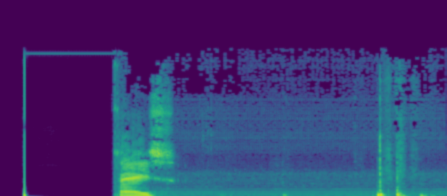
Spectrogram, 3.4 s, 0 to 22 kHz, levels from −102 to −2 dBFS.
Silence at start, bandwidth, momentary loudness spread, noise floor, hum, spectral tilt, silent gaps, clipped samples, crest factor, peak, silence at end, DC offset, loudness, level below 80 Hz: 0.2 s; 16.5 kHz; 16 LU; -61 dBFS; none; -4.5 dB/octave; none; under 0.1%; 22 dB; -2 dBFS; 0.15 s; under 0.1%; -18 LUFS; -42 dBFS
